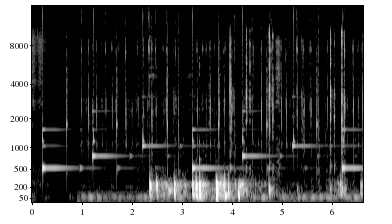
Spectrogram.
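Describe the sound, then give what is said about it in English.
Rapid clicky keystrokes from a mechanical keyboard, fairly loud, typed in quick uneven bursts, with soft electronic chime tones sounding in the background. “ASMR mechanical keyboard.”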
